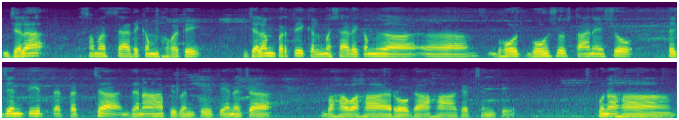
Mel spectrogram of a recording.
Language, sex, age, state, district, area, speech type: Sanskrit, male, 18-30, Karnataka, Mandya, rural, spontaneous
